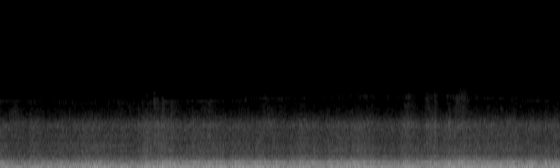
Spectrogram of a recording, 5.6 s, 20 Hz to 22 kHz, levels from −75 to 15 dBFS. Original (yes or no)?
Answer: no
